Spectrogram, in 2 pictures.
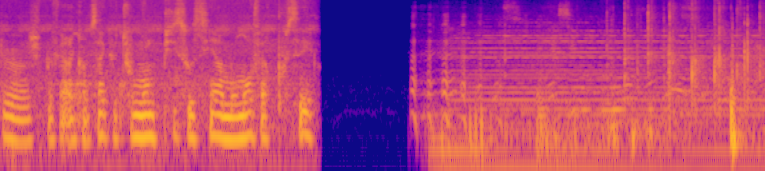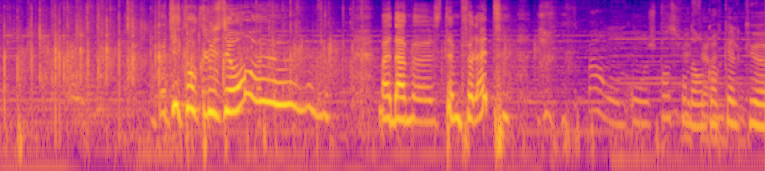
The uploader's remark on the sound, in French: Résonances a pris la rue et y a planté ses micros, pour une émission de radio éphémère dans le cadre des premières Journées du matrimoine à Villefranche-de-Conflent. L'audience rassemblée.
